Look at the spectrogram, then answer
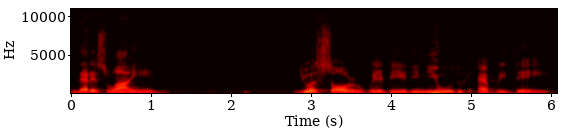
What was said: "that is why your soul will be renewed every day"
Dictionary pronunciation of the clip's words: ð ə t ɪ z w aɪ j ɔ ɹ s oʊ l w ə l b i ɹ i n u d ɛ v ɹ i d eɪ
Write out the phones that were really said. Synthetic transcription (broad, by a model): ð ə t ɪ s w aɪ j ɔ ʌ s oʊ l w ə l b i ɹ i n u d ɛ v ɹ i d eɪ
